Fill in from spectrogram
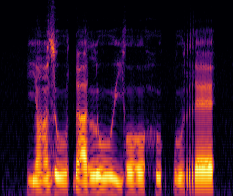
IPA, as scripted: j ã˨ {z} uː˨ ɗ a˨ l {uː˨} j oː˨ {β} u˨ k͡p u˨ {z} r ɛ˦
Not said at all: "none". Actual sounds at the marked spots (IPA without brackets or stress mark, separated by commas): z, uː˦˨, h, none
